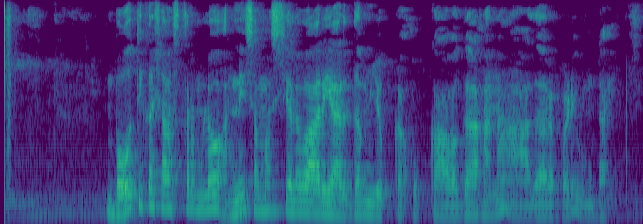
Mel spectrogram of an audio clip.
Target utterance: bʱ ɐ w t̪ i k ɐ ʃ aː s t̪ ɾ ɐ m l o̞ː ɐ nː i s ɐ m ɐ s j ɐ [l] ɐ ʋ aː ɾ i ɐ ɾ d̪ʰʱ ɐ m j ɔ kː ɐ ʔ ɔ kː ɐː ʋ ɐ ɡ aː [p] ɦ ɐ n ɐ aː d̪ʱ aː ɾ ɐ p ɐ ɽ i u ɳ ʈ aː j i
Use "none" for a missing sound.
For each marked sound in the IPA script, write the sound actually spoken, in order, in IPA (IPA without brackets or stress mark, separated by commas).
l, none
